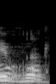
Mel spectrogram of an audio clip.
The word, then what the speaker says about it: evolve: Ooh, Evolve. okay. Evolve. Evolve. Okay, so the E is pronounced just like the letter, so it's evolve.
